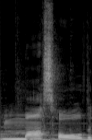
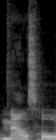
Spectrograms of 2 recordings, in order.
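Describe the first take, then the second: First: The first syllable sounds like 'moss'. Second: The first syllable sounds like 'mouse'. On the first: The speaker calls it wrong. "I really thought it was called Mosshold" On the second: The speaker calls it right. "I didn't realize this one was called Mousehold until I saw someone else pronounce it"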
